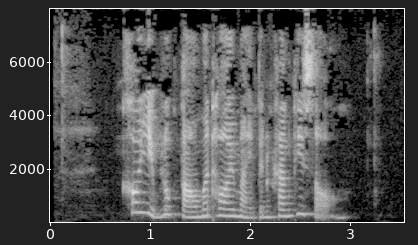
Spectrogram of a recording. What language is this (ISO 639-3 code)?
tha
